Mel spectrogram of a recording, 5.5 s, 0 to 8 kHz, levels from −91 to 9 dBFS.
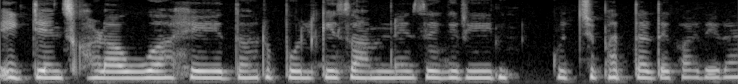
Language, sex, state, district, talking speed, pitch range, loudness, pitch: Hindi, female, Bihar, Bhagalpur, 185 wpm, 235-245 Hz, -18 LUFS, 240 Hz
